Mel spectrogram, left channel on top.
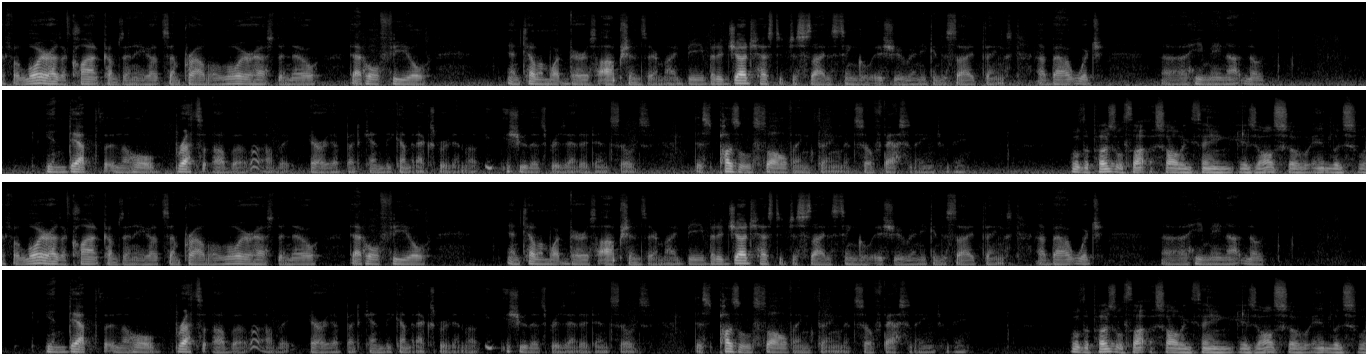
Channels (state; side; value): noise; left; rumble, 18 dB below the sound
